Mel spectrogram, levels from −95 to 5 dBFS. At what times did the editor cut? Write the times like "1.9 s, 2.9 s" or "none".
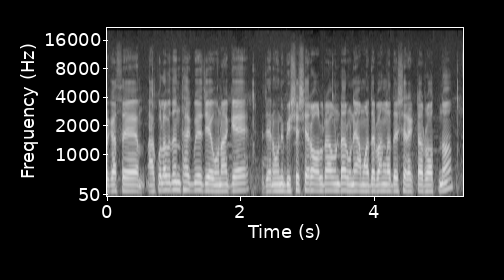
2.2 s

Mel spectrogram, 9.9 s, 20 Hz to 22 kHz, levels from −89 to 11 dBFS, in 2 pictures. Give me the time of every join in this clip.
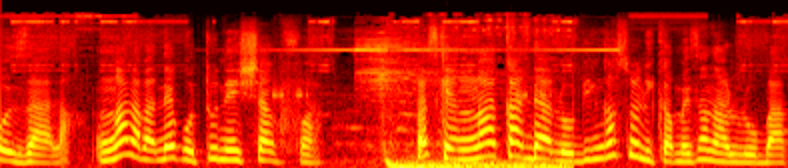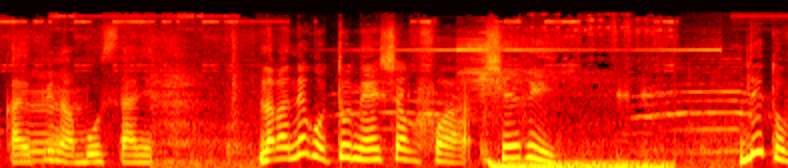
5.9 s

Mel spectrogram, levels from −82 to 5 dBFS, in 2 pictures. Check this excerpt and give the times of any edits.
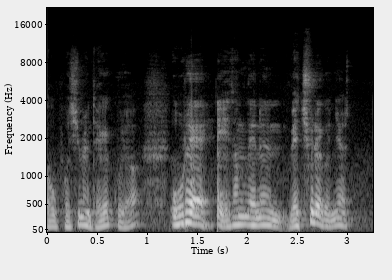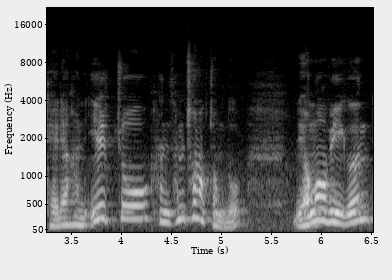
1.1 s, 1.9 s

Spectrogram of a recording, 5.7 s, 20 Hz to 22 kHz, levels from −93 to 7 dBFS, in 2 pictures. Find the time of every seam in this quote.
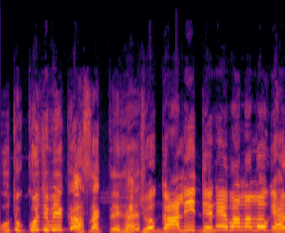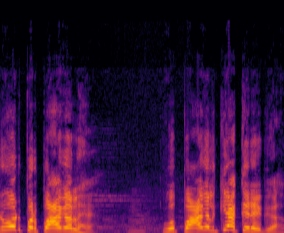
1.4 s

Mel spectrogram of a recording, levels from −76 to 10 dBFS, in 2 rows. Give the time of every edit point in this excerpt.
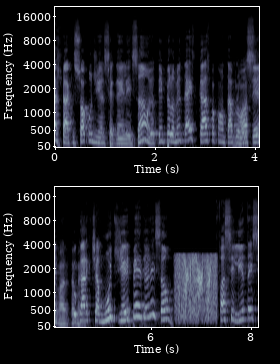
6.9 s

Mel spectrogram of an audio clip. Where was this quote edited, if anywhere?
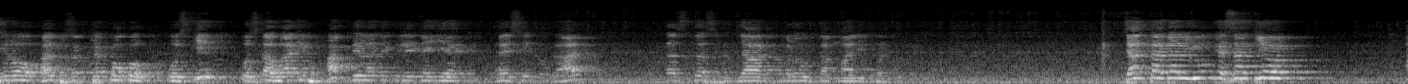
none

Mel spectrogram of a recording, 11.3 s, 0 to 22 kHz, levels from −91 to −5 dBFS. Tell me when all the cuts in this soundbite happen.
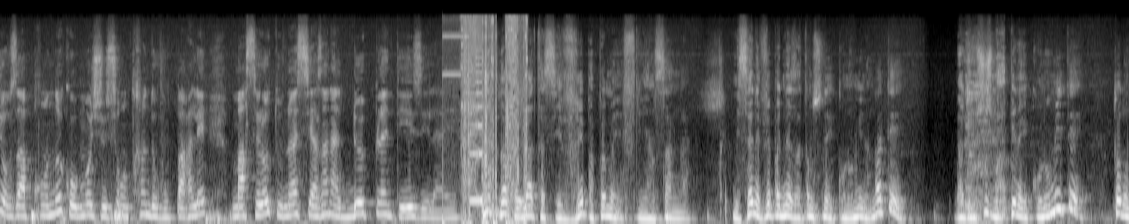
4.8 s

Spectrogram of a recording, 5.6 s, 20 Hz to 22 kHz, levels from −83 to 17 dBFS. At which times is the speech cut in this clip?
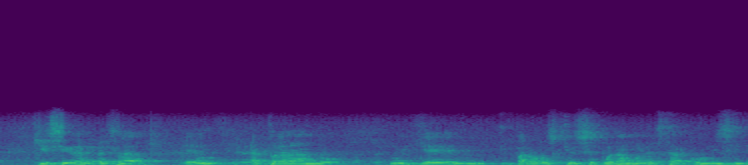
none

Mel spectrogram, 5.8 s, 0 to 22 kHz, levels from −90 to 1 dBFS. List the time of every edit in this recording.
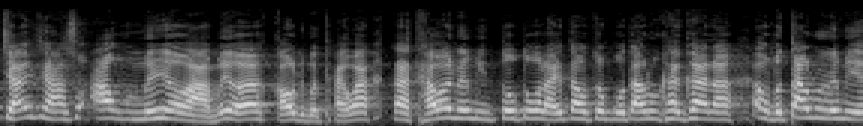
2.5 s

